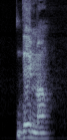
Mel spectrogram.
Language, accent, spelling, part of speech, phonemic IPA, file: French, Canada, dément, noun / adjective / verb, /de.mɑ̃/, LL-Q150 (fra)-dément.wav
- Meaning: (noun) One who suffers from dementia, who is insane; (adjective) 1. demented, insane, lunatic 2. Which is beyond reason, unbelievable; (verb) third-person singular present indicative of démentir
